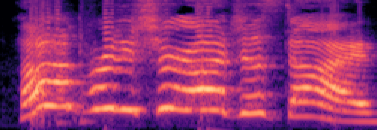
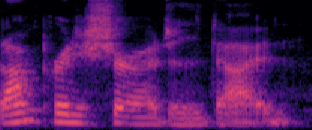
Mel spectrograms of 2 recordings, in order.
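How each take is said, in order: First: Higher and louder, pressing the point; exasperated insistence. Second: Soft, stunned murmur; dazed and quiet. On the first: Woman insisting to her friend she died, loud and exasperated. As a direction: insist loudly he isn't listening. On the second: Woman telling her friend she just died, soft and stunned. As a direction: say it quietly as if still in shock. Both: Retold or imitated.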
